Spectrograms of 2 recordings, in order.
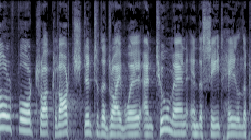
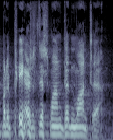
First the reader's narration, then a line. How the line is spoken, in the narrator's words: said Len, chuckling again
